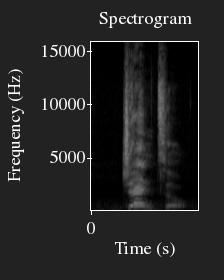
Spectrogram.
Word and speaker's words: gentle: So when pronouncing the word gentle, gen, which is the first syllable of that word and has the primary stress of that word, should be higher in pitch.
